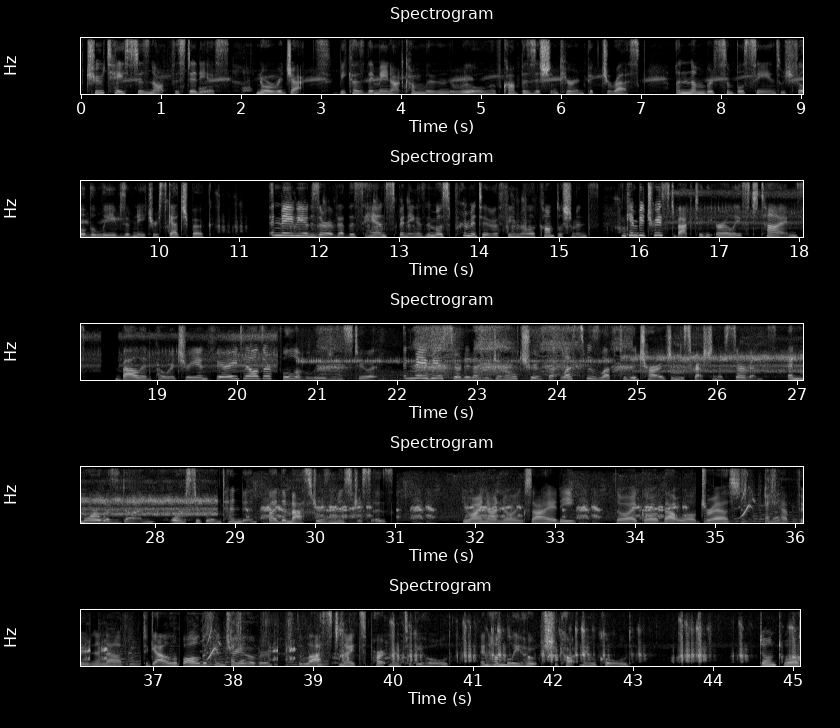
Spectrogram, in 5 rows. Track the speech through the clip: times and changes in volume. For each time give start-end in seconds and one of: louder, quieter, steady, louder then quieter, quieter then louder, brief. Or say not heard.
0.0-31.0 steady
31.8-43.0 steady
44.1-45.0 brief.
